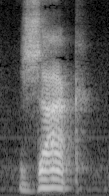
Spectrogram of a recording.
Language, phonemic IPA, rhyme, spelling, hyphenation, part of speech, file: Dutch, /zaːk/, -aːk, zaak, zaak, noun, Nl-zaak.ogg
- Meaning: 1. a thing, matter (general term with for a concept other than animate beings) 2. a matter, affair, business 3. a business, commercial enterprise, store, shop 4. a court case, law suit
